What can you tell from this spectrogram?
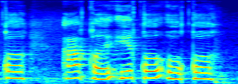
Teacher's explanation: اوس دی قاف کې قلقله ده، قاف ساکنه مخکې زبر زیر پیش دی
